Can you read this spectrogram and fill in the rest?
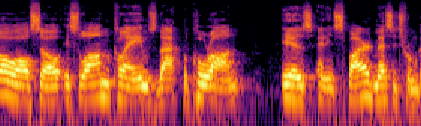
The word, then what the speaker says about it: Quran: Quran. You don't ask how you're supposed to pronounce that Q. It's not supposed to sound like a K. It's got to be done further back in your throat.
